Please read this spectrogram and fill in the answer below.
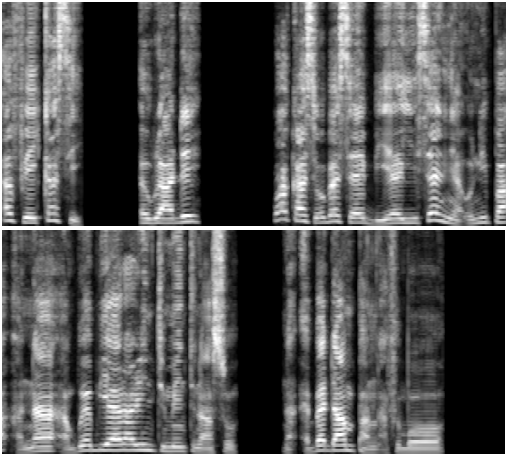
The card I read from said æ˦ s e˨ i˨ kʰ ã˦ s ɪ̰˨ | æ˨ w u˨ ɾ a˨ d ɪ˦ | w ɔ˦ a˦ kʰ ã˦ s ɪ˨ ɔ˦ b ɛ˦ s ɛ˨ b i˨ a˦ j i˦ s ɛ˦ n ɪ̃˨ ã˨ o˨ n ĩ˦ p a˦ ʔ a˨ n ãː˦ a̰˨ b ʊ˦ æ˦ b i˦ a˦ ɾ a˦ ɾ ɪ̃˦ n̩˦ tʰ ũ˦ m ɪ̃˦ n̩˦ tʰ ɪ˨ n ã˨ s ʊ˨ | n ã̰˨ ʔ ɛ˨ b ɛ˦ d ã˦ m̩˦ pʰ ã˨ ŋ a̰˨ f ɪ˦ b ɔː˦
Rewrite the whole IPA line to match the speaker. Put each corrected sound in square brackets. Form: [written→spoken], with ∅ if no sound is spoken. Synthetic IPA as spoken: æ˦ [s→f] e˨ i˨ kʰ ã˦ s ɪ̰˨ | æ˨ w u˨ ɾ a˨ d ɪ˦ | w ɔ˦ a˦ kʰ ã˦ s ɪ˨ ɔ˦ b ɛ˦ s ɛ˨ b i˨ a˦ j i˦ s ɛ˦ n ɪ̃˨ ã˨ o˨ n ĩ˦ p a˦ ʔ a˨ n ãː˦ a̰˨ b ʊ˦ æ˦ b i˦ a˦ ɾ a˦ ɾ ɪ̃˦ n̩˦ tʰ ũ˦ m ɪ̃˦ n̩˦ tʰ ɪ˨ n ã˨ s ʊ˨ | n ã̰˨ ʔ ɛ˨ b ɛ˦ d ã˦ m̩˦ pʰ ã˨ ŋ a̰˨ f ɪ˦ b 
